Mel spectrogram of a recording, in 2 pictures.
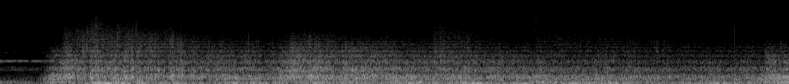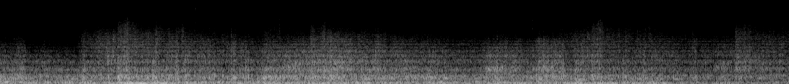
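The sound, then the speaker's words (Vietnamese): Stormy thunder rumbles with wind whistling through bamboo tops and rustling, swaying trees. A continuous deep roar grows louder about halfway through, with no sharp cracks standing out. “gió rít qua những ngọn tre, cây cối xào xạc lắc lơ, sấm chớp cũng bắt đầu nổ đì đùng”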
